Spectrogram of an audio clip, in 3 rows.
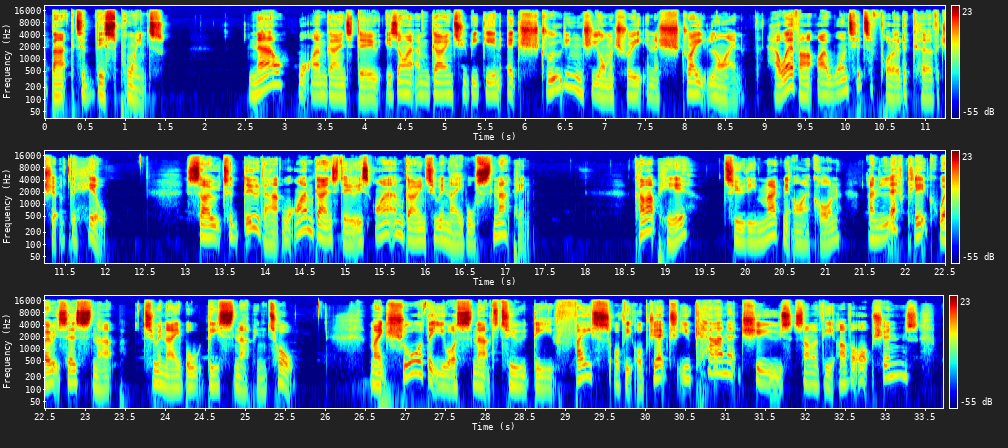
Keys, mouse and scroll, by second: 3.4-7.1 scroll up 5, 10.5-11.4 scroll down 9, 11.4 middle click, 22.6 click, 27.2 click.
